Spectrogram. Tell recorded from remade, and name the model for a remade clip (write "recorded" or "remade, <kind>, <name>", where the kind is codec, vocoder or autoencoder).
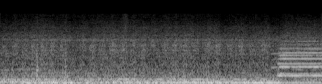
recorded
